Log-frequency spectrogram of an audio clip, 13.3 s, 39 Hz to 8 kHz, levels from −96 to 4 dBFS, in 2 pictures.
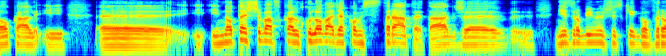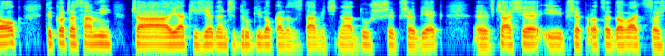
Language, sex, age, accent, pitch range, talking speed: Polish, male, 30-49, native, 120-150 Hz, 155 wpm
